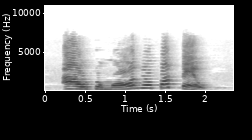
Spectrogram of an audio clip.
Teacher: O L depois de vogal e estando na mesma sílaba que ele tem som de U.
